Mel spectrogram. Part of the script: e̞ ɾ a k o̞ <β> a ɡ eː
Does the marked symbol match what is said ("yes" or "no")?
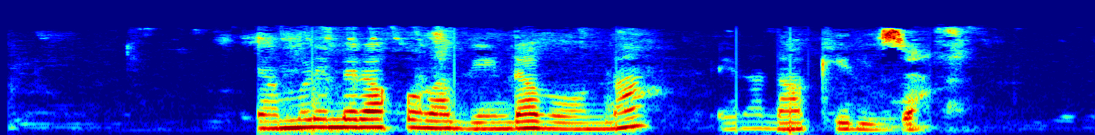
yes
